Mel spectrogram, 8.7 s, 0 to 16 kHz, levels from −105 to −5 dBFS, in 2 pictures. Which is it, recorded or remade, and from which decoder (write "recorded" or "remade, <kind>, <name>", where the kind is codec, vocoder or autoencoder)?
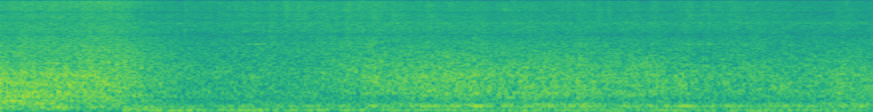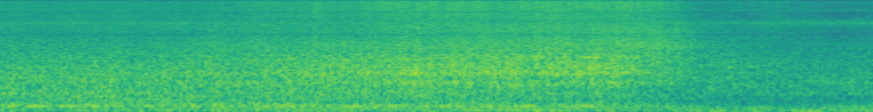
recorded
